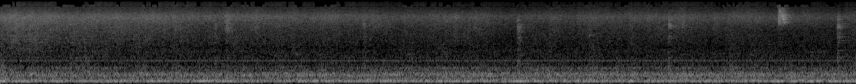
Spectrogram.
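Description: Bottle gourd and fish fry in a hot pan with a steady, dense sizzle and hiss that runs evenly and close throughout, with no voices.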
